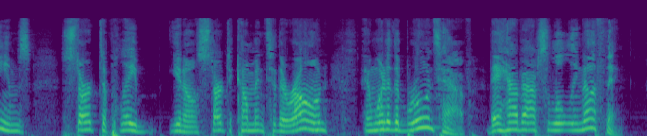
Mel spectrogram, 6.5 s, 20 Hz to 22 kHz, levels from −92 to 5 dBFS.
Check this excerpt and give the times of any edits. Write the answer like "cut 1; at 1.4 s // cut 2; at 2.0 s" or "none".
none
